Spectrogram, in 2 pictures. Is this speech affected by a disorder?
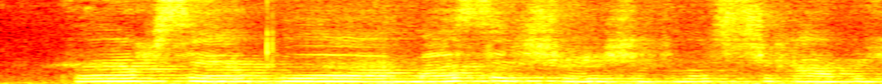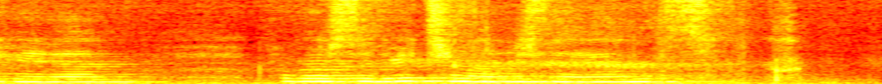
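Yes: cerebral palsy; difficulty speaking and forming sounds.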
